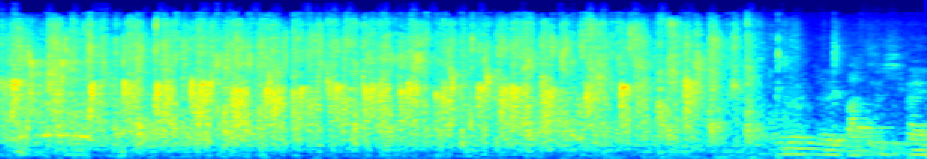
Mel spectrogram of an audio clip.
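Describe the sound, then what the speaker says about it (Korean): Audience at a Korean orientation event breaks into sustained applause, dense rhythmic clapping that gradually fades as a voice begins speaking near the end. "다시 한번 박수 부탁드립니다"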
